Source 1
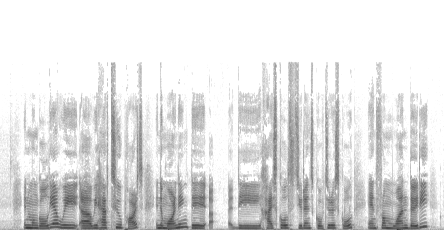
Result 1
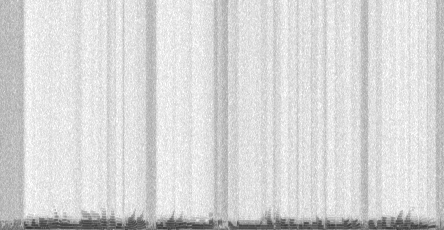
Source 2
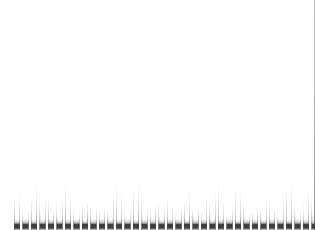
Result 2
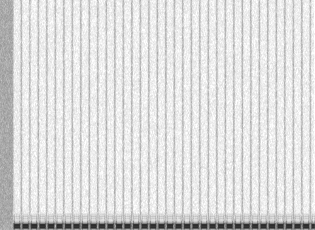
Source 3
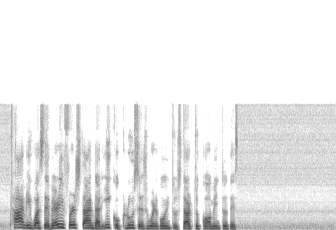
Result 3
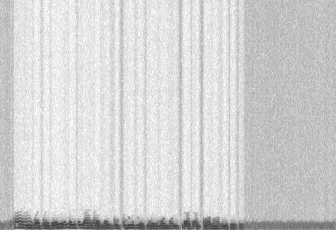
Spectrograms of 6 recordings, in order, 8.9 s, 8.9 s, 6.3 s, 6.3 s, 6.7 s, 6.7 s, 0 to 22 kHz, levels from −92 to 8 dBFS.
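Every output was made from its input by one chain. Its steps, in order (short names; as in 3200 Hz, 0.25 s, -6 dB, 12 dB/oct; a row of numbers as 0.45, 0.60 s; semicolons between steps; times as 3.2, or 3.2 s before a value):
bin magnitudes rounded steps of 30 dB; steep low-pass 810 Hz 36 dB/oct; dynamic EQ 100 Hz, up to +4 dB, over -41 dBFS, Q 1.5; requantised 12-bit, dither triangular; low shelf 230 Hz -5 dB; echo 0.171 s -7.5 dB; fast leveller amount 50%; gain +4 dB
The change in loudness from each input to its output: +3.5, +5.5, +4.0 LU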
